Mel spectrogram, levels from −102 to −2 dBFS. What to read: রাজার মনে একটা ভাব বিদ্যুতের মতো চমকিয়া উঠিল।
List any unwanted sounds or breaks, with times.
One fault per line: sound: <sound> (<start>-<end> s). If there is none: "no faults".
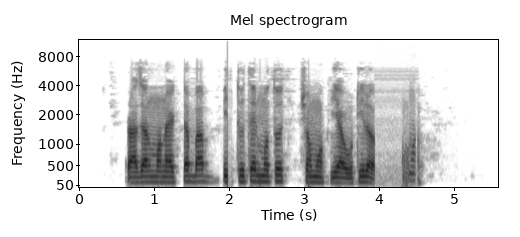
sound: dropout (2.0-2.0 s)
sound: laugh (4.3-4.5 s)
